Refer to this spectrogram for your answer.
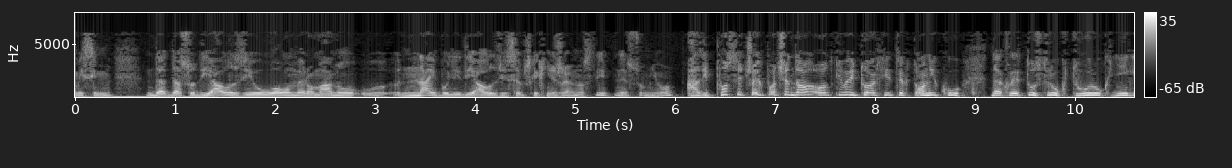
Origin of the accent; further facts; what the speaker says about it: Belgrade, Serbia; born there; Ja sam rođen na Crvenom krstu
